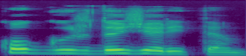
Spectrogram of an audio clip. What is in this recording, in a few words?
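"кок гыж дӧзьӧритӧм", Komi, female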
